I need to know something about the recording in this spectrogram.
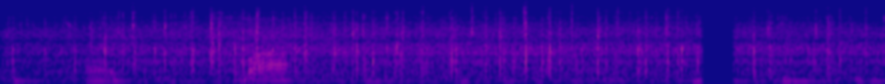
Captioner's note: audience claps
